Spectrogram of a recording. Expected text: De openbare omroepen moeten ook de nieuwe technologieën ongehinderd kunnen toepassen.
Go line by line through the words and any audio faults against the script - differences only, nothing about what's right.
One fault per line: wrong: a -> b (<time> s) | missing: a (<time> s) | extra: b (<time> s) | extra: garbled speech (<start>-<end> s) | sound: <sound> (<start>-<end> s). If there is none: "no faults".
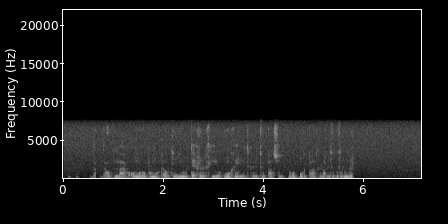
extra: de (0.7 s)
extra: garbled speech (4.5-5.8 s)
